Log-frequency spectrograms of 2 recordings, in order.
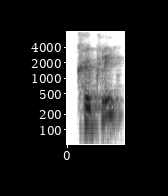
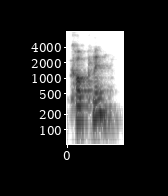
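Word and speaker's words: Copley: the same with uh was his name charlton copely coplin wherever you pronounce it uh he played murdoch i thought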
